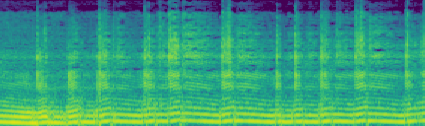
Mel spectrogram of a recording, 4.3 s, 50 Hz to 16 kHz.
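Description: Honda S2000's four-cylinder VTEC engine held against the rev limiter, its high steady note cut briefly about three times a second as it bounces off the limiter, while the exhaust spits out water.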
